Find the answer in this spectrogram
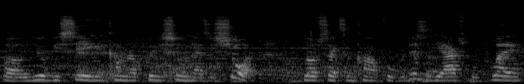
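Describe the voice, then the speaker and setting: Over music, a middle-aged man with a high voice and little pitch movement talks briskly, informal, emphatic, plain-spoken and street-wise. He's a playwright and martial arts master in an informal interview and presentation at an indoor play-reading gathering. It's recorded on a distant mic in a roomy space, with people in the background.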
